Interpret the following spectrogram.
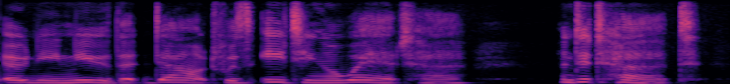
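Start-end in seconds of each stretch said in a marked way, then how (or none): none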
